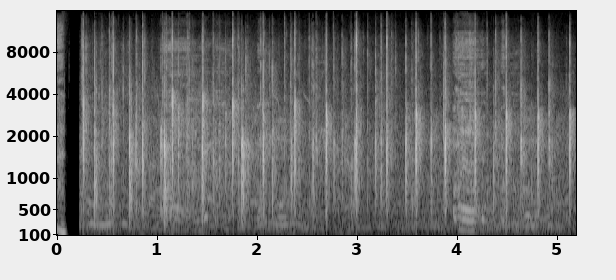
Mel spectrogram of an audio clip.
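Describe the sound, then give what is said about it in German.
An applause sound effect: dense, steady clapping from a crowd lasting about five seconds, fairly loud throughout, with some voices faintly mixed in underneath. “Da könntest du jetzt wieder so einen Applaus ein, äh, äh, einblenden.”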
